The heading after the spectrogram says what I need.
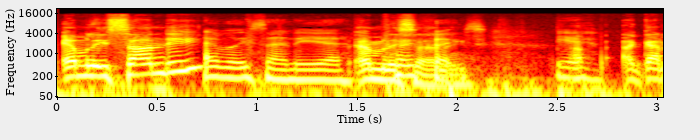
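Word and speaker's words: Emeli Sandé: special guest with us today how do i pronounce this right emily sandy emily sandy yeah emily yeah i got to put an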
